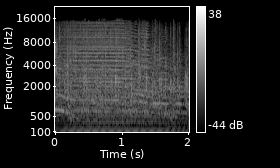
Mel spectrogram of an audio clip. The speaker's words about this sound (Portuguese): Uma salva de palmas para elas.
